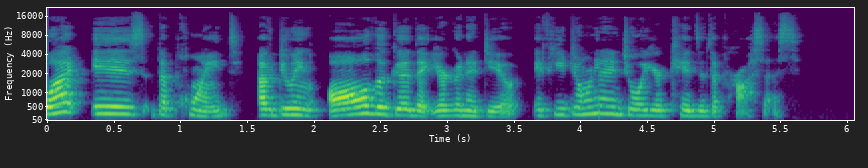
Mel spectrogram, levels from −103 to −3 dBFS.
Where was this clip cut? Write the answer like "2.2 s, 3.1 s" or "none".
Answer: 1.5 s, 4.1 s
